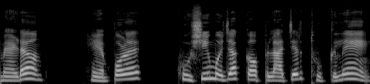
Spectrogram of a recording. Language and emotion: Goan Konkani, disgusted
